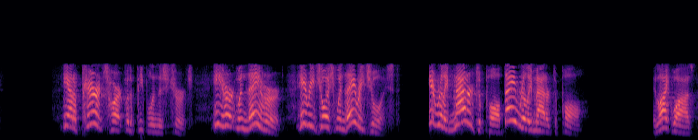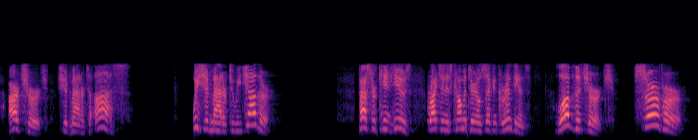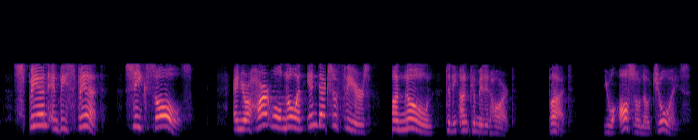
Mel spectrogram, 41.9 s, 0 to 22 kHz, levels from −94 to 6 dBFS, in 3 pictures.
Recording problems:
garbled, watery; badly; nothing above 4 kHz
thin; very; fading below 450 Hz

